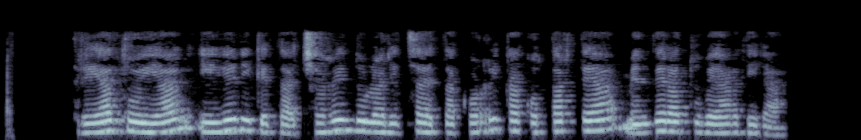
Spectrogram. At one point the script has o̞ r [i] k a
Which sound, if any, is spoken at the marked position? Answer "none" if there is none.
i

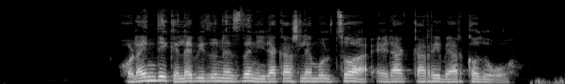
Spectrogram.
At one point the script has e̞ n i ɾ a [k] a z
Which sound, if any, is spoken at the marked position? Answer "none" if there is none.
k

